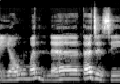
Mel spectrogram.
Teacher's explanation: اور لین کو نرمی سے صرف پڑھا جاتا ہے، اس کو لمبا نہیں کیا جاتا واو لین کو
